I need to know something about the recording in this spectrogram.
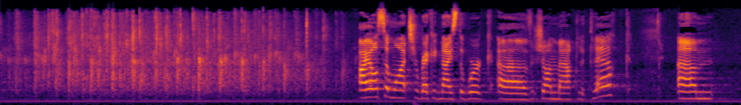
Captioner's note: applause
